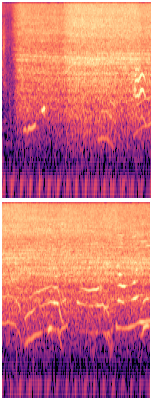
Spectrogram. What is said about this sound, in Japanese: 水圧でホースがだんだん上に上がっていってますね。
